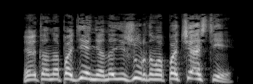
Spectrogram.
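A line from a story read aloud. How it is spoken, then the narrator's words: Shouting. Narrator (Russian): Закричал он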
